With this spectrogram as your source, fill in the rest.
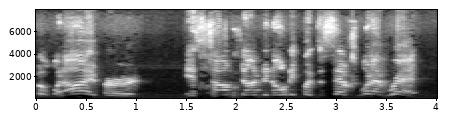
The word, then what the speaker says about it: Tom Dundon: his first name, but Dundon, or however you pronounce it. What is it? Tom Dundon.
